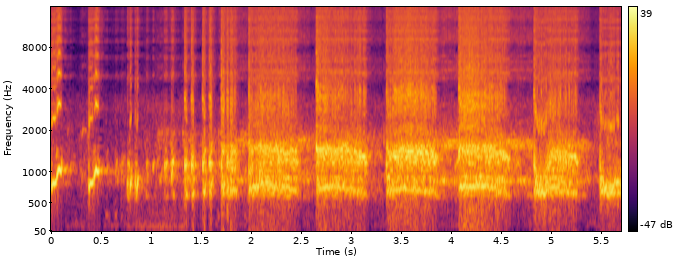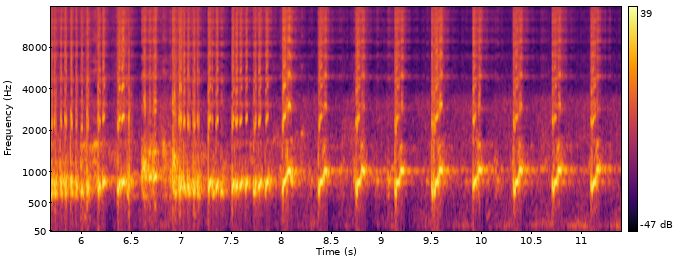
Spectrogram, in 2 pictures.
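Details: Female white-breasted waterhen used as a lure: a dense, grating chorus of harsh notes in the first half, then easing into separate upslurred croaks repeated about every half second.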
